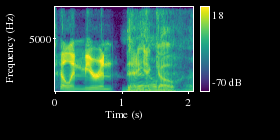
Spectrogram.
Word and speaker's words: Helen Mirren: Helen Marin. I don't think so. I'm pretty sure it's Helen Mirren.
